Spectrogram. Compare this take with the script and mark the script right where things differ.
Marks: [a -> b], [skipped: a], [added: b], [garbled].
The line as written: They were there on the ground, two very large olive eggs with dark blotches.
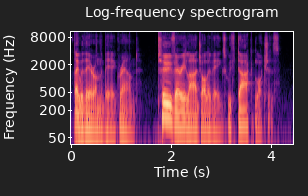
They were there on the [added: bare] ground, two very large olive eggs with dark blotches.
